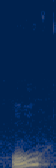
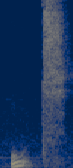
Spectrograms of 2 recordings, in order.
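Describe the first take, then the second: First: It ends in a vowel with no T. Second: It ends with a clearly pronounced T. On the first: This is the common everyday form. "you sort of sound like an owl a little bit" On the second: This sounds formal or old-fashioned. "oot with the final T"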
